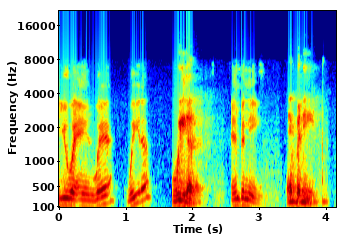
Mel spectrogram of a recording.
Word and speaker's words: Ouidah: you were in where weda WEA in Ben in Ben not pronounced Judah not pronounced Judah nobody pronounce it Judah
